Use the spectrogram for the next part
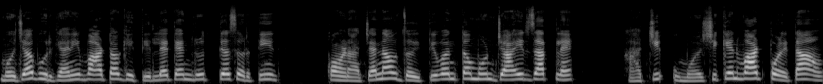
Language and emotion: Goan Konkani, surprised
